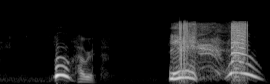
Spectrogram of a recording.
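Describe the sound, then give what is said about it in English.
A person sneezes while out walking the dog: a short voiced lead-in, then a loud, drawn-out voiced intake that ends in a sharp, noisy burst. “sneezing there, unedited and uncut”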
